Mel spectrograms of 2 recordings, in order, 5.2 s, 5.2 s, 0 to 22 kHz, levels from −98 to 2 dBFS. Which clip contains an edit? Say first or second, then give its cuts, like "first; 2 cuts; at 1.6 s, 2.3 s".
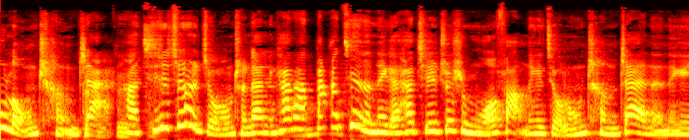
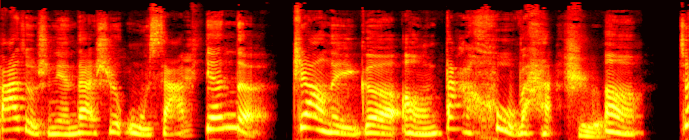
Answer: second; 1 cut; at 2.1 s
